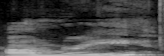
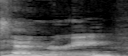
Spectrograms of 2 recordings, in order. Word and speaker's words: Henry: of the characters in the story, do you pronounce her Henri or It's Henry?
